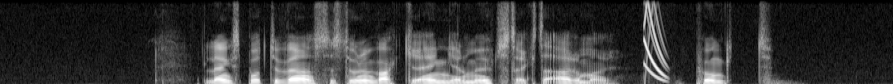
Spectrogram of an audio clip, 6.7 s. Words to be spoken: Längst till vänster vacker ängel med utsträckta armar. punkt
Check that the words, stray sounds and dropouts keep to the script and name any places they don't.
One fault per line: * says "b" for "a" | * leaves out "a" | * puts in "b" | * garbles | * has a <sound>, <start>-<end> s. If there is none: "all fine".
* puts in "bort"
* puts in "stod en"
* has a chirp, 4.8-5.0 s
